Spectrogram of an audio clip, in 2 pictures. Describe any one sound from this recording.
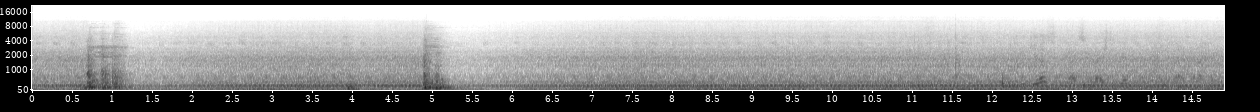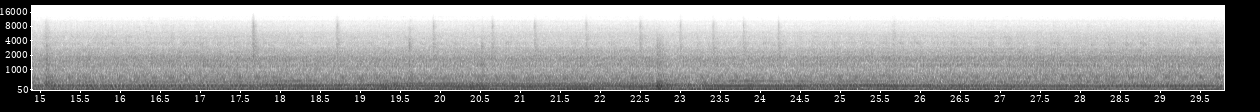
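A heavy engine idles with a steady low hum.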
